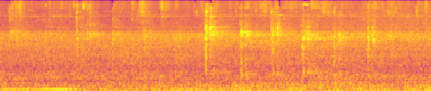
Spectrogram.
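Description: A King's Guard horse walks slowly, its hooves clopping in a loose, unhurried rhythm over a steady low rumble of background noise.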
